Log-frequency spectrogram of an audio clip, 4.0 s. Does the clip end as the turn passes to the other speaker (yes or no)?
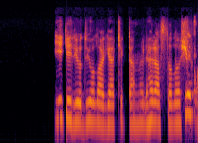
yes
